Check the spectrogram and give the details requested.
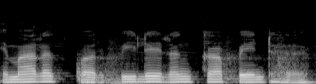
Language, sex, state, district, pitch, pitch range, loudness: Hindi, male, Uttarakhand, Tehri Garhwal, 120 Hz, 110-120 Hz, -16 LUFS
